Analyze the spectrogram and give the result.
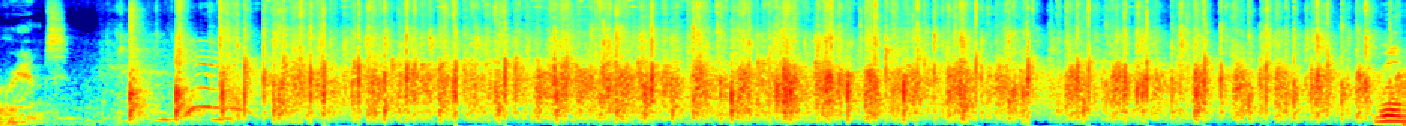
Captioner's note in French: Applaudissements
